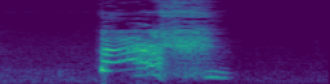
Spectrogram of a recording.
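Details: A single loud, sharp sneeze with a brief inhaled lead-in, acted by a woman for a sneezing and nose-blowing challenge video.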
